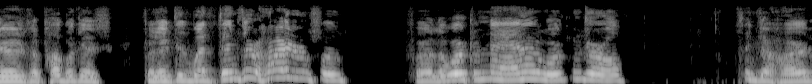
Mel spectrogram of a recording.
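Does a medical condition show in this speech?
Yes: Parkinson's.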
